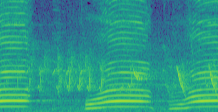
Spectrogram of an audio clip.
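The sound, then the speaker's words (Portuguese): Laughing falcon (cauã), a forest hawk, sings loud, clear harmonic calls, each note swooping upward into a sustained ringing tone, repeated a few times with no other sounds around. “Todo mundo da mata conhece o Cauã, gavião metido a feiticeiro que de madrugada ou de tardezinha se dana a cantar.”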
